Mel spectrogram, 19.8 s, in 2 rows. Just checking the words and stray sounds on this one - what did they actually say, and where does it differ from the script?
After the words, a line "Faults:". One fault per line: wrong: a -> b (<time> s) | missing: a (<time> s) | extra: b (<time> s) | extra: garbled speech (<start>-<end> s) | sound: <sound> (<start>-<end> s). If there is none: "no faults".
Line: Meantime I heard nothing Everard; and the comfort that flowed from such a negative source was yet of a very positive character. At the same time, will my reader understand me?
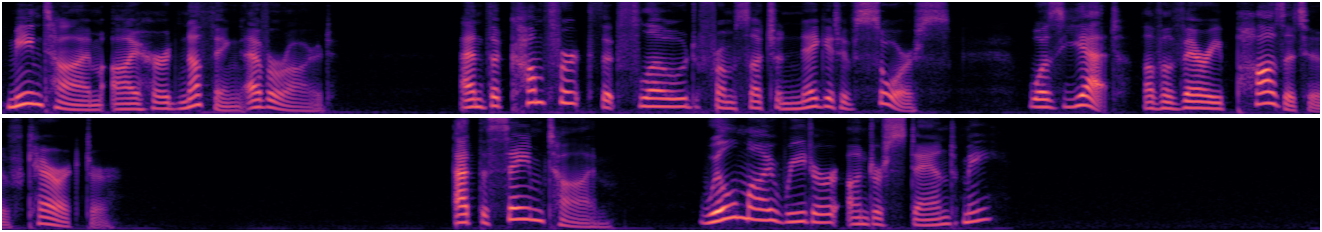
Meantime I heard nothing Everard; and the comfort that flowed from such a negative source was yet of a very positive character. At the same time, will my reader understand me?
Faults:
no faults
